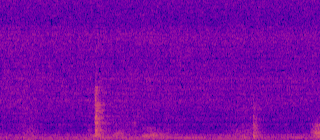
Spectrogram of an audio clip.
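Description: Steady hiss with a low hum, broken by a light click about a second in and a softer knock near the end, as a jar and utensils are handled on a kitchen counter.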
